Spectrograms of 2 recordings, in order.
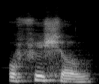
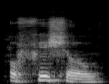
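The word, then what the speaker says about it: official: بتاعنا مقطع مهم جدا وقلنا ما بينطقش السي لوحدها طبعا السي اي والسي اي اي والسي اي او مع بعض بتنطق شين يا رب يكون الفيديو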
